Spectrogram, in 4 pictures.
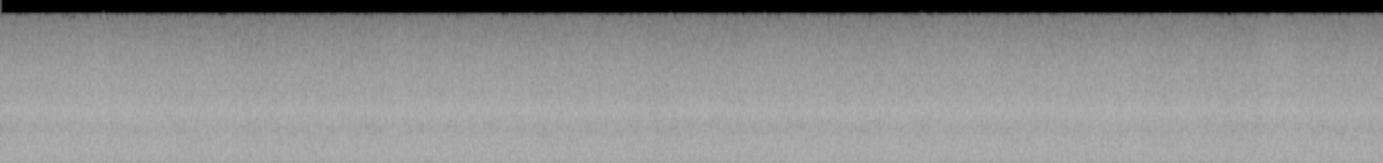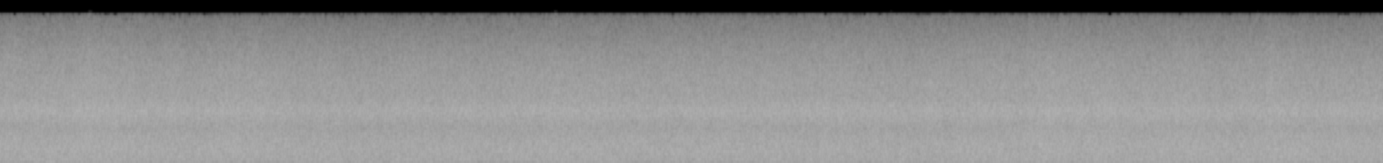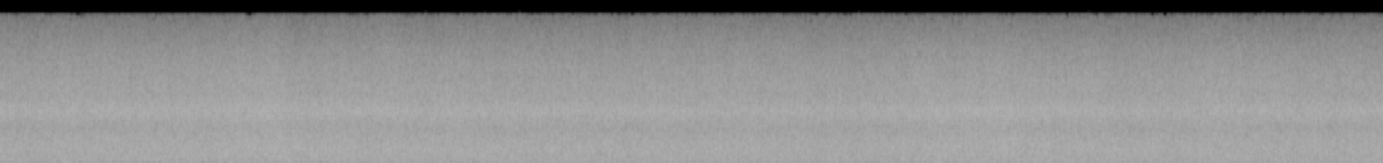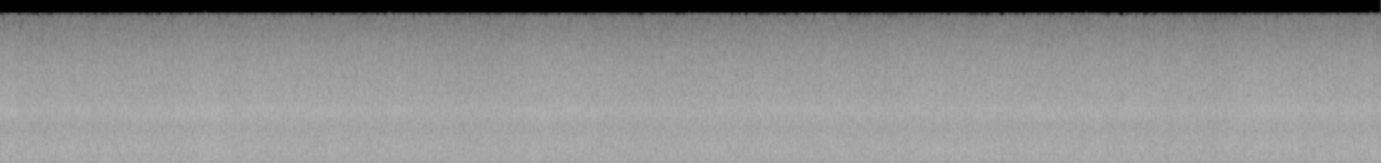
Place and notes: Gesäuse Str., Admont, Österreich - Tor zum Gesäuse
At the entrance to the valley called "Gesäuse" (which denotes a constant, roaring noise) the water of the of the river Enns falls down a steep slope emmitting a roaring noise which ist the origin of the place's name
Steiermark, Österreich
